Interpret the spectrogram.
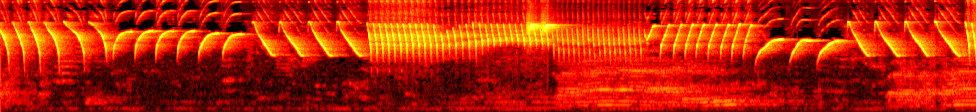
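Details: Canary in lively song, offered as a master song for young canaries and to prompt quiet ones to sing: fast repeated high upslurred whistles, buzzy rolling trills, rattles and chatter, with lower warbled notes midway.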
